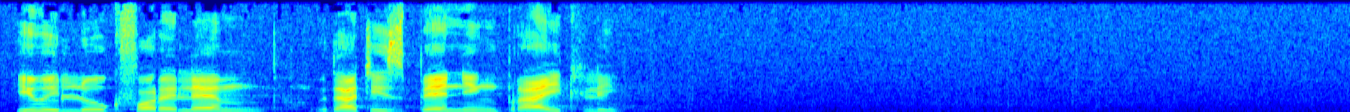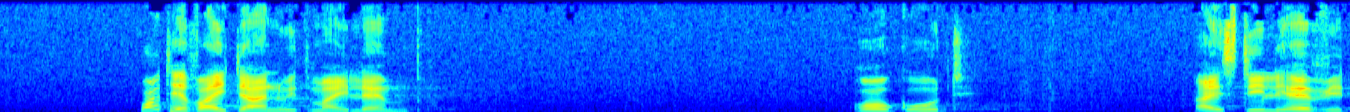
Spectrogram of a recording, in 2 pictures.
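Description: A man speaks calmly through a microphone in an echoing hall, with pauses between phrases.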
